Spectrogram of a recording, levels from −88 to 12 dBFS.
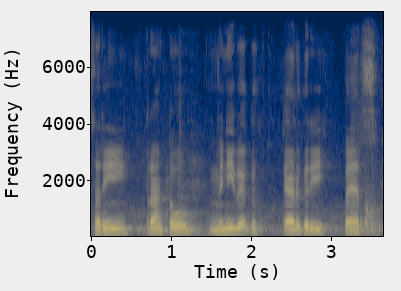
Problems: background sounds at intervals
